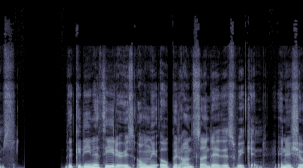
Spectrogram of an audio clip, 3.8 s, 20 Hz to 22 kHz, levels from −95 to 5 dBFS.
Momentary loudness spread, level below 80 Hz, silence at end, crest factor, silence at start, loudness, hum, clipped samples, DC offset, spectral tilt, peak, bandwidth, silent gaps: 9 LU; -42 dBFS; 0 s; 14 dB; 0 s; -22 LUFS; none; under 0.1%; under 0.1%; -6.5 dB/octave; -8 dBFS; 16 kHz; 0.31-0.76 s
